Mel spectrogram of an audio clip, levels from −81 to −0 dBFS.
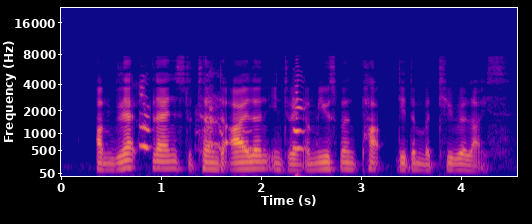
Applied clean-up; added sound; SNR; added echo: none; Dog; 7 dB; none.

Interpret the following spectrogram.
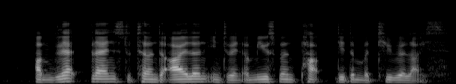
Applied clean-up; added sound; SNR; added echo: none; none; none; none.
